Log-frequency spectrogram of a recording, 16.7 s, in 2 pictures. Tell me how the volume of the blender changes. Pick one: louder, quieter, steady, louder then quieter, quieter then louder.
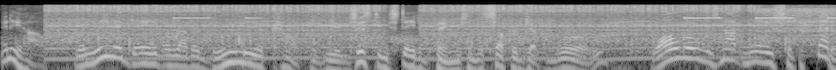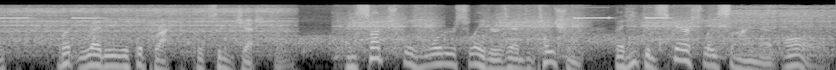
steady.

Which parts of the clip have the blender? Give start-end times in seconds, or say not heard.
0.0-16.6.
